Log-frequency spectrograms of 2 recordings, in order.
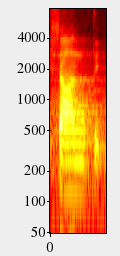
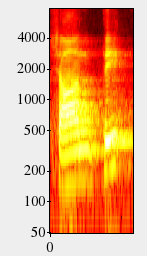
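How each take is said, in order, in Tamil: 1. வார்த்தை மிக மெதுவாகச் சொல்லப்படுகிறது. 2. வார்த்தை உரக்கச் சொல்லப்படுகிறது. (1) "கடைசியில் அதை விட மெதுவா" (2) "கொஞ்சம் பெருசா ஆரம்பிப்போம்"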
